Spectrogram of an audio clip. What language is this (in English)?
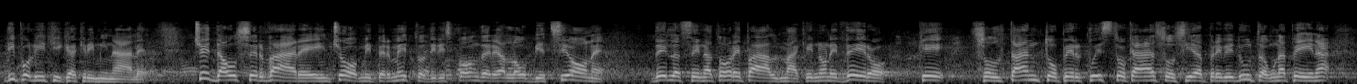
Italian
